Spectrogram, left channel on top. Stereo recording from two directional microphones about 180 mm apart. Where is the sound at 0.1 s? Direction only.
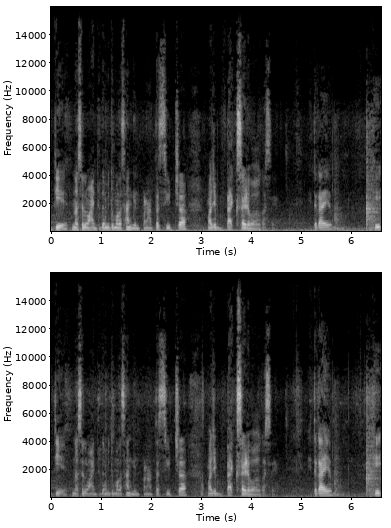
40° left (ahead or behind).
